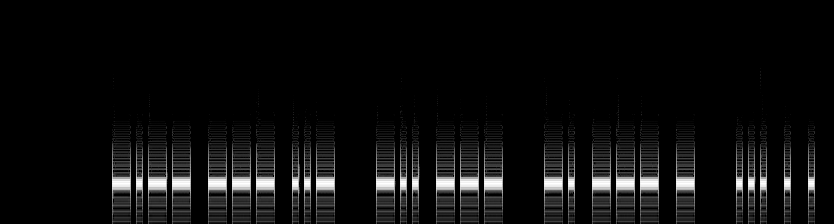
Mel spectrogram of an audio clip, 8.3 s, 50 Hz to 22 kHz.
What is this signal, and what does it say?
Morse code, heard as a keyed tone, about 20 wpm, 700 Hz. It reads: YOU DO NOT SEE
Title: Sentences from Top 1300 Words 20wpm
